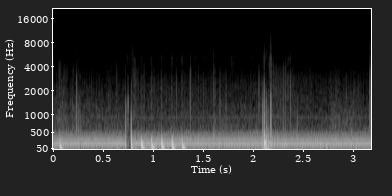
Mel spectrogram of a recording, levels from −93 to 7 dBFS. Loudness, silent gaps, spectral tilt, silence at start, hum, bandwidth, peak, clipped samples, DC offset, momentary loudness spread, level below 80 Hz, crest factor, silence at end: -27 LUFS; none; -13 dB/octave; 0 s; none; 2.8 kHz; -6 dBFS; under 0.1%; under 0.1%; 8 LU; -36 dBFS; 20 dB; 0 s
